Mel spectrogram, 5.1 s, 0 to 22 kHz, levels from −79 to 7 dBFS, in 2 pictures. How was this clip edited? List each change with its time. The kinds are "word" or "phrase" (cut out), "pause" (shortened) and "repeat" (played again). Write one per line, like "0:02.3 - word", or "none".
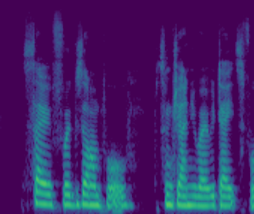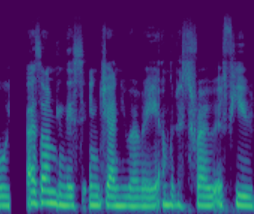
0:02.6 - word
0:03.1 - word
